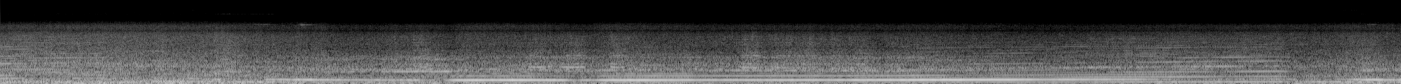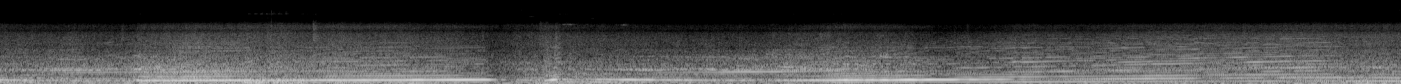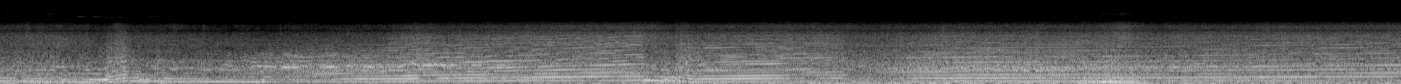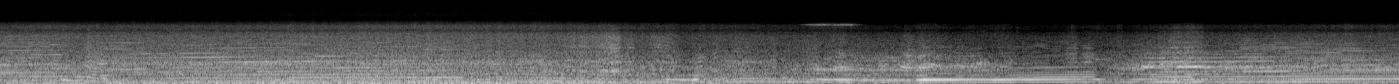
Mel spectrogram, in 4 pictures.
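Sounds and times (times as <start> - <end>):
car engine revving hard: 4.3 - 14.2, 15.2 - 19.6, 31.2 - 56.0.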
